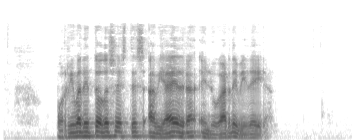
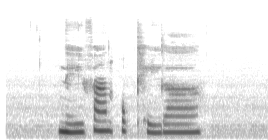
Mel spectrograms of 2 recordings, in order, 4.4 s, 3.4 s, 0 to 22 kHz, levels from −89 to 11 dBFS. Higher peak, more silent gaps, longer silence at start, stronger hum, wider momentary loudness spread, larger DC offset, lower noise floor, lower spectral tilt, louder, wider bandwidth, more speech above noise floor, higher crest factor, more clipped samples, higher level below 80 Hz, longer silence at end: first, -8 dBFS vs -12 dBFS; neither; about the same, 0.7 s vs 0.75 s; neither; about the same, 11 LU vs 10 LU; neither; first, -77 dBFS vs -59 dBFS; about the same, -7 dB/octave vs -6 dB/octave; first, -24 LUFS vs -27 LUFS; about the same, 11 kHz vs 11.5 kHz; first, 54 dB vs 34 dB; about the same, 16 dB vs 16 dB; neither; first, -48 dBFS vs -82 dBFS; first, 1.05 s vs 0.85 s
